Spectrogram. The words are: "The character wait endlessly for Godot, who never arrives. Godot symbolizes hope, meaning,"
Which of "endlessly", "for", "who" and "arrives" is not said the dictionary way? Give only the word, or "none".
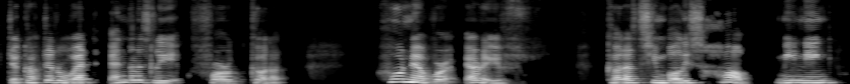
arrives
